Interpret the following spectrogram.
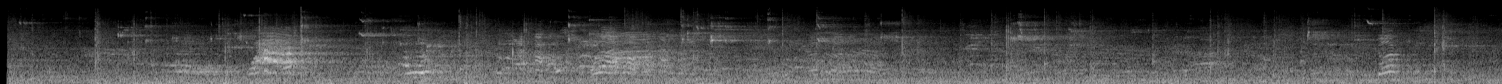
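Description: Badminton play in a large echoing sports hall: sharp clicks of rackets hitting the shuttlecock and sports shoes squeaking on the wooden court floor, with people talking now and then.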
